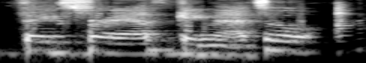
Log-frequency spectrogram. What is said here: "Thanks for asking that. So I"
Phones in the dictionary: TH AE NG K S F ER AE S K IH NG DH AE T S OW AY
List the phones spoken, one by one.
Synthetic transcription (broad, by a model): TH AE NG K S F ER AE S K IH NG DH AE T S OW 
